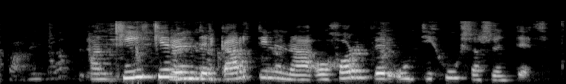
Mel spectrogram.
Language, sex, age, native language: Icelandic, female, 11, Icelandic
